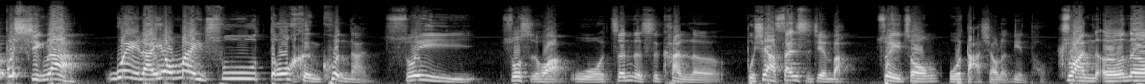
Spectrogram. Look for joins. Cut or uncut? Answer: cut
